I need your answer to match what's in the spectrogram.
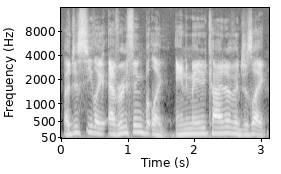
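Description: A man's voice: on the high side, quick pace, a bit bright. A young American man chatting casually as a podcast guest, with a sweary frat-bro manner full of slang. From Florida, United States. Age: young adult.

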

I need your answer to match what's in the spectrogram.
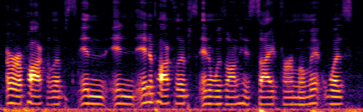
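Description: Woman, very low voice, casual chat, opinionated, faint background noise. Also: little pitch movement, brisk. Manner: opinionated, swears. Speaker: movie discussion participant.

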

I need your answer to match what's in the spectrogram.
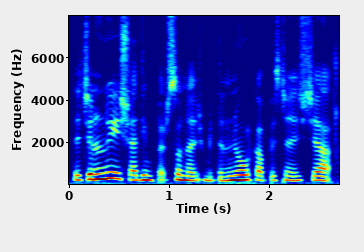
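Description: A woman talking in a casual podcast chat, chatty and measured. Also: medium pitch, darkish tone, dry recording.

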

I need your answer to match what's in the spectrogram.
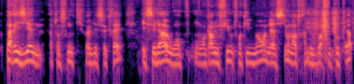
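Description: In a casual film review chat, a podcast co-host with a fairly high, creaky and slightly rough voice stumbles over his words, repeats them frequently and chuckles as he talks. The recording is dry.

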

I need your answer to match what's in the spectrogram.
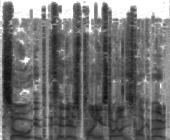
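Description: A man's voice: lowish voice, quick pace, no room sound, clean studio sound. A man hosting a casual sports podcast, blunt and steering the discussion. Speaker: podcast host.

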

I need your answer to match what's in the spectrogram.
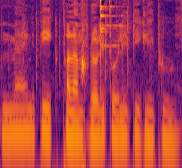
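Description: A woman's voice: extremely low pitch, flat delivery, moderate pace, background noise. A woman playing a doting queen with a heavy German accent who gushes pet names. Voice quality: gushing, doting.

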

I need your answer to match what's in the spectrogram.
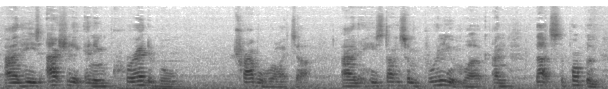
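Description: Answering podcast interview questions, a man who works as a comedian and radio host talks casually and thoughtfully, leaning on fillers. His voice is fairly high with a dark tone and a slightly slow pace, and the live-room recording is rough with faint noise.

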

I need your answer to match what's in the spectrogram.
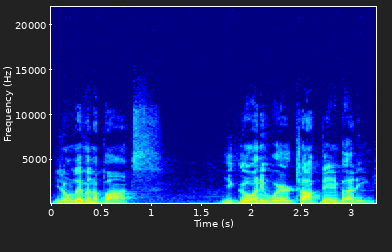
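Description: A middle-aged man preaching a sermon in a conversational way, dropping to quiet asides and rising to loud, emphatic points. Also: high voice, flat delivery, fast talker, gravelly. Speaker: pastor.

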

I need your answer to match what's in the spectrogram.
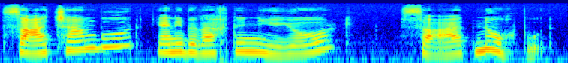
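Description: A woman's voice: a little high, big pitch swings, a bit bright, no room sound. A woman hosting a radio language lesson, explaining words patiently into a close studio microphone. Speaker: English teacher and radio host.

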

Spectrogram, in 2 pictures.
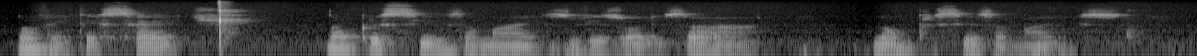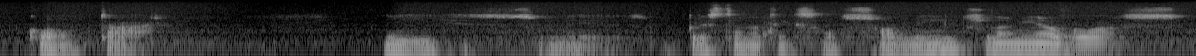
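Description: Man, hypnosis guide, slow soothing delivery, dark gravelly voice, drops to whispers, faint hiss. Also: fairly low pitch. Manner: slow, soothing, drawn-out counting, often near a whisper.

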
